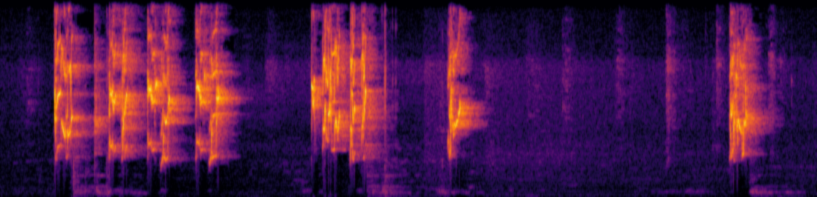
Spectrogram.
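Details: Kept fighter lovebird singing 'ngekek panjang' chatter: a run of four quick, shrill, rasping bursts, then two more after a pause and a last one near the end. Faint low thumps sit under the calls.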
